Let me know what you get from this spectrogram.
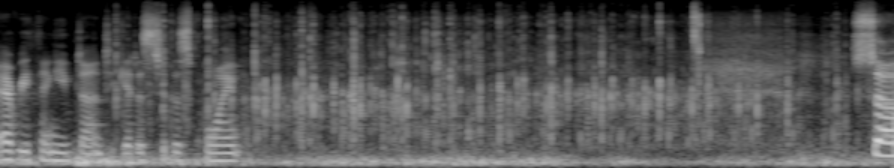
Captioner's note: audience clapping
